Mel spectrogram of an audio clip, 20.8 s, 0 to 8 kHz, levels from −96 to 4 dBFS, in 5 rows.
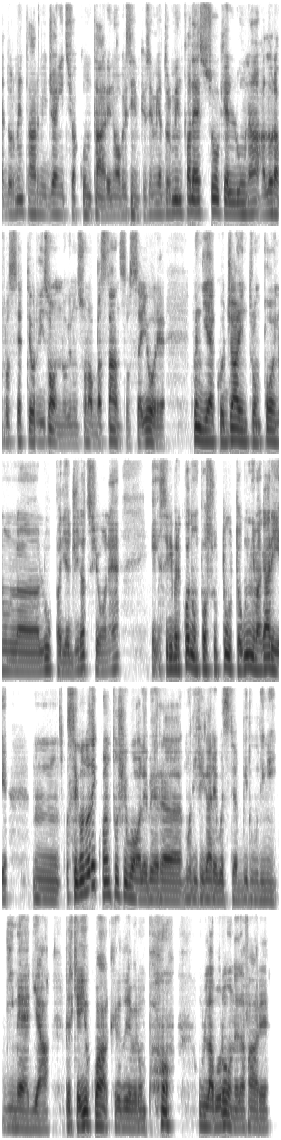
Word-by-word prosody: addormentarmi 110 -1 -9
già 95 - -4
inizio 100 -1 -10
a - - -25
contare, - - -5
no, - - -6
per - - -14
esempio, - - -13
se - - -12
mi 105 +1 -13
addormento 120 +3 -3
adesso 120 +1 +1
che 120 - -2
è - - +4
l'una, 110 +1 -4
allora 115 - 0
avrò - - -11
7 105 0 -5
ore 105 -1 -1
di 100 - -10
sonno, 90 -1 -1
che 95 - -15
non 95 -1 -19
sono - - -8
abbastanza, 280 -1 -2
o - - -21
6 - - -4
ore. - - +1 0.4
Quindi, 125 -4 +4
ecco, 110 -1 +2
già 120 +3 +6
entro 110 -1 -2
un 95 - -10
po' 115 +1 +2
in 105 - -7
un, 100 -1 -7
ehm, 95 -1 0
loop 115 -2 -3
di 90 - -6
agitazione, 105 +2 -5 0.4
e - - -10
si - - -4
ripercuote 120 +4 +4
un 115 - +2
po' 110 - +2
su 110 +1 -7
tutto, 120 -5 +2
quindi 130 -1 +6
magari, 105 -3 +3 0.4
mhmm, 95 -2 -7
secondo 145 +6 +5
te 230 +4 +6
quanto 135 - +1
ci 130 - -3
vuole 95 -5 +2
per 95 -2 +1
modificare 95 -1 -3
queste 90 0 -4
abitudini, 90 -1 -10
di 95 +1 -12
media? 90 -2 +2 0.2
Perché - - 0
io 125 +6 +8
qua 110 -2 +5
credo 95 -1 -6
di 95 - +2
avere 90 0 -3
un 90 - -7
po' - - +2 0.4
un 105 -1 -4
lavorone 100 -1 +3
da 95 +1 -2
fare. 90 -1 -4
105 Hz, 210 wpm, -23 LUFS, 95-120 Hz, 0.4 s, io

